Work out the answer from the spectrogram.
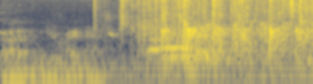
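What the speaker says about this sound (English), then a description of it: "Can we get a round of applause for God in here right now?" A church congregation at a wake and viewing service breaks into applause after a brief moment of speech, and the clapping builds and carries on steadily to the end.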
